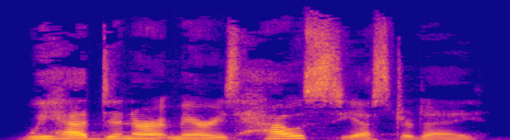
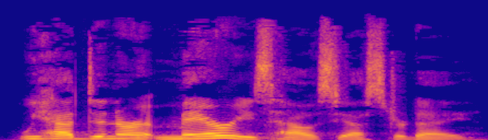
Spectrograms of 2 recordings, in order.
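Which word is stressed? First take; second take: house; Mary's. First: The word house carries the main stress. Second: The word Mary's carries the main stress. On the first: It corrects the place, not an apartment. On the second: It corrects the host, not Martha.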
